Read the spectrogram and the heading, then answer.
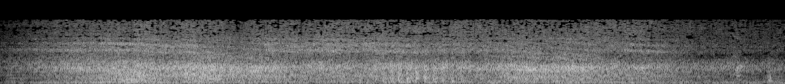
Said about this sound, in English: Did you get the number of that train? I thought you got it. Oh, you twit! If we miss a number, we have to start again from scratch.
